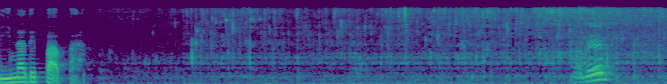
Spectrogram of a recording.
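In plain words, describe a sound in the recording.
Oil sizzles and crackles loudly as food fries.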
